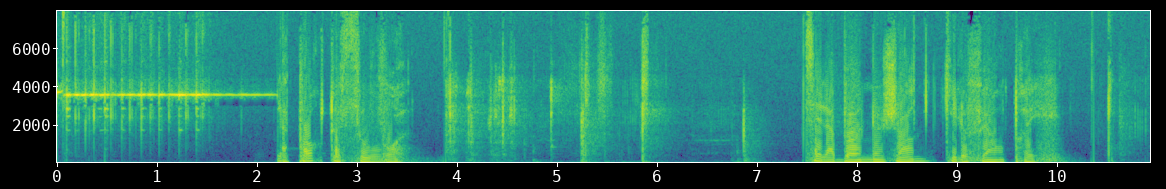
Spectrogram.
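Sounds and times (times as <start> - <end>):
doorbell ringing: 0.0 - 2.4
speech: 2.2 - 3.6, 7.6 - 10.2.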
